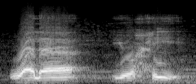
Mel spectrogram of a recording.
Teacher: ہا کا مخرج بیچ والا حلق جہاں سے عین نکلتا ہے، یحیی نہ کہ آپ یوہی پڑھ دیں، یوہی یہ تو غلط ہی ہے.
